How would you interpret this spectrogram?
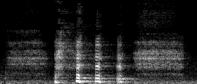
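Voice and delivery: breathy high laugh. Real, not acted. Laughs about her husband Tom.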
